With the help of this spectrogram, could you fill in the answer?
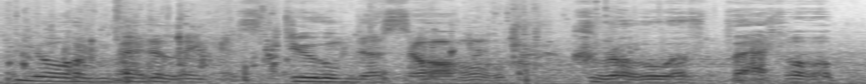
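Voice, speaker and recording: Over loud background noise, a put-on character voice talks at a fairly slow pace. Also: man, fairly high pitch for a man. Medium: machinima. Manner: grave, bitter.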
